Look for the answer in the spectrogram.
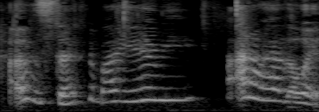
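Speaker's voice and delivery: high, loud panicked cry; a mock frantic wail of being stranded. Retelling being stranded to viewers, high panicked wail.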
